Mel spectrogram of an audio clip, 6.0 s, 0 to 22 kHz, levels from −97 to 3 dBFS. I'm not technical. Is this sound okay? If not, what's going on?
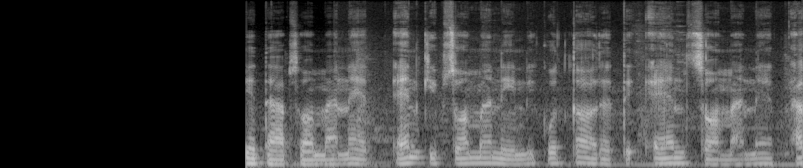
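No. There are two problems.

The first is a cut-off start. The recording began late, so nothing was captured for the opening stretch. The clip is dead silent until about 1.86 s, and then the speech jumps in mid-sound with no natural build-up, as if someone switched it on halfway through. Whatever came just before that moment is missing, and the sudden entry can sound like a small click.

The second is pre-emphasis left on. The high frequencies were deliberately boosted for recording or sending, and the step that should have turned them back down was skipped. From about 2.51 s to the end, the speech sounds thin, overly bright and hissy, with the s and sh sounds standing out sharply. The fuller, warmer part of the voice seems weak by comparison.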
